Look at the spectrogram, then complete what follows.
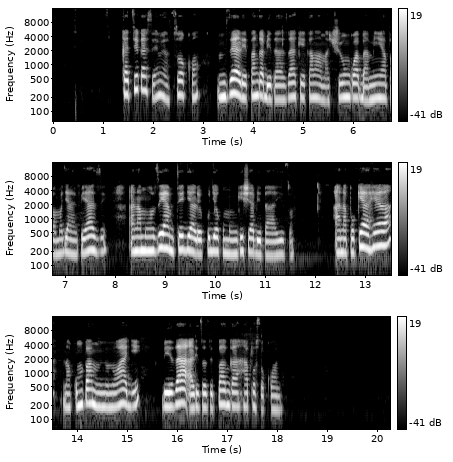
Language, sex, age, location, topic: Swahili, female, 25-35, Dar es Salaam, finance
